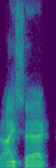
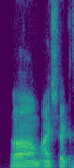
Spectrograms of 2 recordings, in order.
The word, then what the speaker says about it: Ishak: Again, my name's Alfred Ishak. Ishak is spelled I-S-H-A-K.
